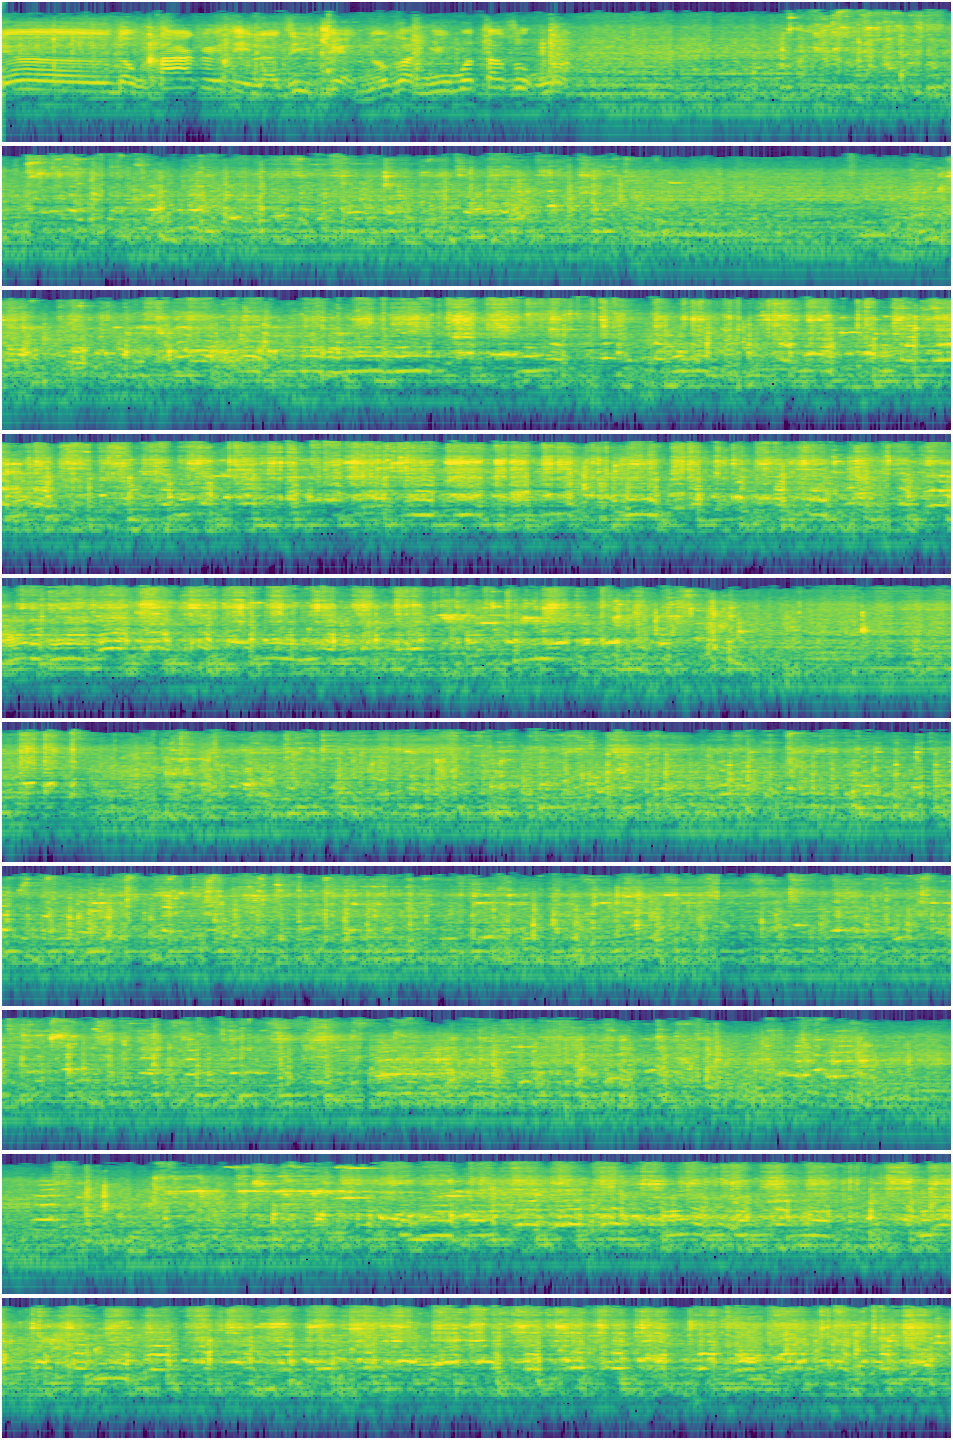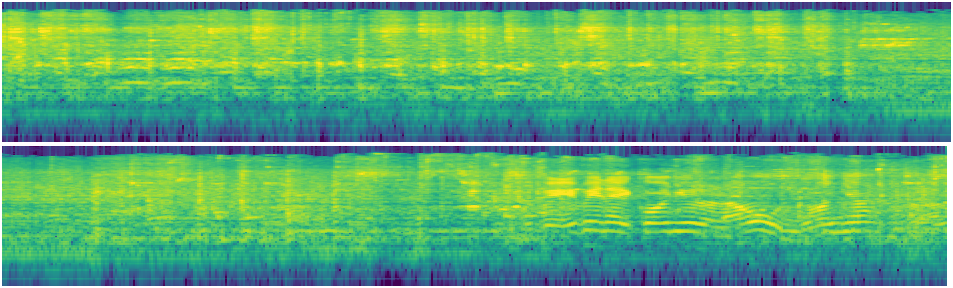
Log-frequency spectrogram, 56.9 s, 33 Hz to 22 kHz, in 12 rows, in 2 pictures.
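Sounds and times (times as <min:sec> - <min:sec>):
excavator diesel engine running: 0:00.0 - 0:56.9
hydraulics working: 0:00.0 - 0:56.9.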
